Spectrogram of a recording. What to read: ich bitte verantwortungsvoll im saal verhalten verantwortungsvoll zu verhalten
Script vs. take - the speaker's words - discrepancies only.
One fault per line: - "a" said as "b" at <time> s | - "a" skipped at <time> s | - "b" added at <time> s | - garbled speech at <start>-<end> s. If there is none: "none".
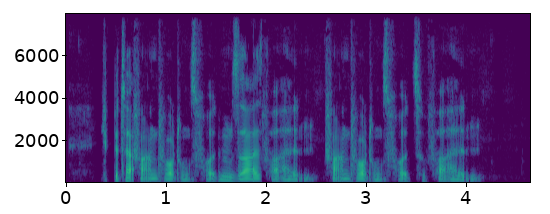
none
